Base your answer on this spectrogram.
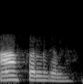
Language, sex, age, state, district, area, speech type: Tamil, female, 30-45, Tamil Nadu, Salem, rural, conversation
